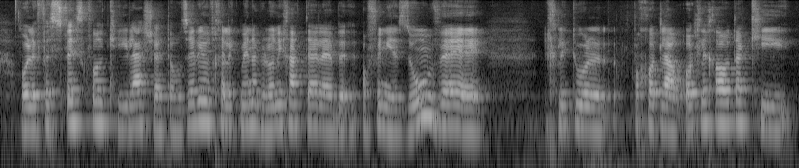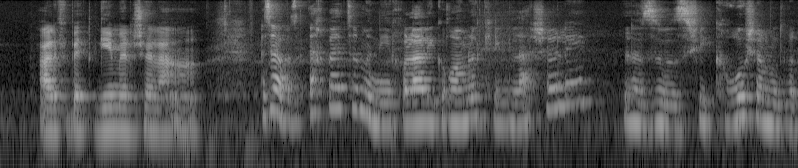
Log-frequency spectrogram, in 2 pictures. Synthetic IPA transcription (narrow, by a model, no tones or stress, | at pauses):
ʔo̞le̞fasfeskv̥aʁkʰeilaʃeataʁot͡selijo̞tχelekmienavelo̞niχat̪aelebeʔo̞fe̞njazumve̞ | eχlitupaχo̞tlaːʁʔo̞tleχaotakʰi | ʔa̰le̞fbe̞tɡime̞lʃe̞la | azeuaze̞χbe̞et͡semanijeχo̞laliɡʁo̞mlakʰeilaʃeli | lazuzʃeikʰʁuʃamdvaʁi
